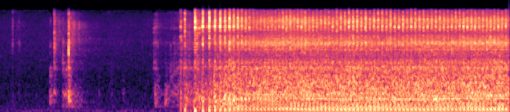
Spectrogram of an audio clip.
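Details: Briggs & Stratton Classic push mower engine: a few pulls, then it fires and holds an even, steady beat with no misses or knocks; healthy running.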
